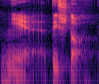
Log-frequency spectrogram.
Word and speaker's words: нееет: Multiplicatio by the group neeet. You have to say it like that too.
